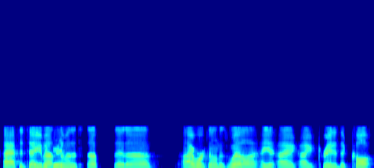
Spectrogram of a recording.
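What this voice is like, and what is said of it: Southern American accent, slight twang. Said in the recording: “I'm hearing a Southern accent ... twang”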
